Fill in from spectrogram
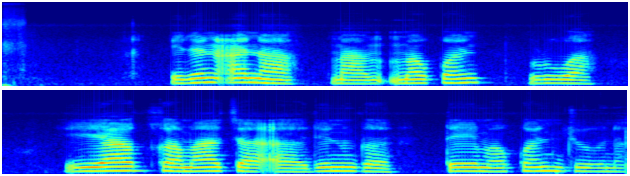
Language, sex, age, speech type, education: Hausa, female, 30-45, read, primary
